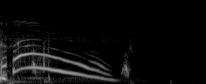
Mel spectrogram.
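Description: A single cat meow: one long call that rises briefly and then slides down in pitch over about a second.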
